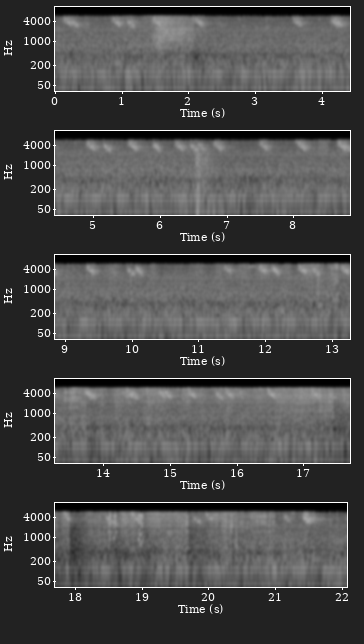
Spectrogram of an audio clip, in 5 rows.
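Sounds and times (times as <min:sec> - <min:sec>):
sharp knock: 0:06.5 - 0:07.0
bird chirping: 0:11.4 - 0:19.1.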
